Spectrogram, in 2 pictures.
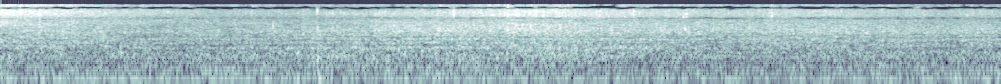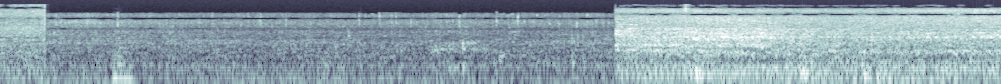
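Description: Steady surf and wind noise on the microphone at the sea's edge, with a low hum underneath. Near the end the sound changes abruptly to a deeper engine rumble.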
